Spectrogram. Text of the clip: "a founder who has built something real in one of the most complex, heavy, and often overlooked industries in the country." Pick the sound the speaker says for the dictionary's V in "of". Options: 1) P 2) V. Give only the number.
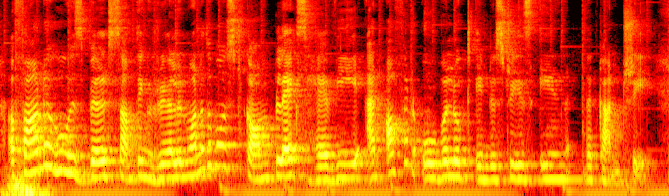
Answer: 2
